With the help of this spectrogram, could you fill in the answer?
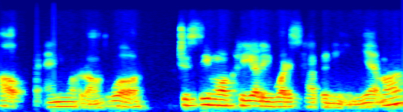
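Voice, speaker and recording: A man with a Burmese accent talks at a medium pitch, his voice somewhat breathy. The sound is dry and close, with no echo. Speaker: mental health helpline founder. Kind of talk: interview. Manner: halting.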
